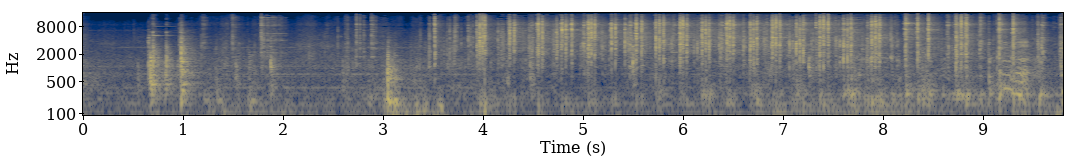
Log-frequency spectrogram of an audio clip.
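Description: Ratchet strap buckle being worked to tension a cargo strap: its pawl clicks in a rapid run from about three seconds in, after a few scattered clicks before.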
